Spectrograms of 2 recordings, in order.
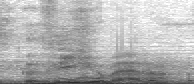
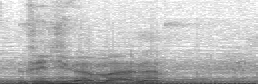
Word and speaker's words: Humanum: Uh well, it's the human. Okay, the human pronounced this way.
